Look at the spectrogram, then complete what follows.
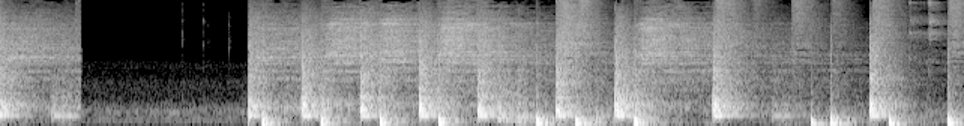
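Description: Playback of a raw, unprocessed pop punk drum kit recording: kick, snare and cymbal hits in quick succession. Playback stops about half a second in and starts again a second later.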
